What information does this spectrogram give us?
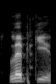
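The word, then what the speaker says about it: Luepke: Turpin that's tremendous by the way Hunter lipy lipy is the pronunciation but is there anybody that's doing more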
